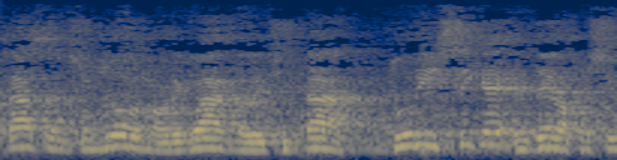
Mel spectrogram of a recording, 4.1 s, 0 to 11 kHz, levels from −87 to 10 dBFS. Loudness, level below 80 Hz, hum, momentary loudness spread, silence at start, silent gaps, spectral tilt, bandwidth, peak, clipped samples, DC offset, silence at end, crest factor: -24 LUFS; -68 dBFS; none; 5 LU; 0 s; none; -6 dB/octave; 10 kHz; -10 dBFS; under 0.1%; under 0.1%; 0 s; 14 dB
